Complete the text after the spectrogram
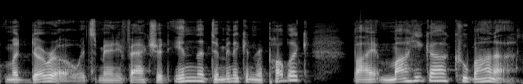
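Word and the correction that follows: Magia: Mahia. Magic. Cuban magic is the translation. So yeah, Mahia.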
